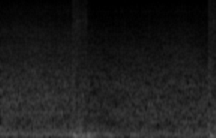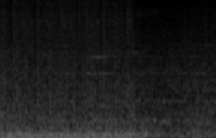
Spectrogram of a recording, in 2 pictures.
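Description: Aircraft cannons fire in rapid bursts.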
